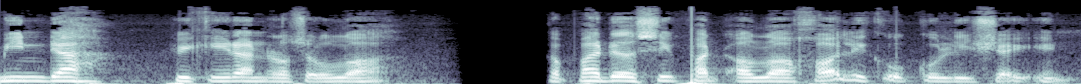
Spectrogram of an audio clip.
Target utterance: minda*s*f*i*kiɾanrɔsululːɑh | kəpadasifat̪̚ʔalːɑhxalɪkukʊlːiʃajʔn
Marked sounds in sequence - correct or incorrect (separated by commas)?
incorrect, correct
